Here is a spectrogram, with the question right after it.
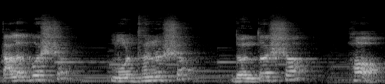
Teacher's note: এই বর্ণগুলি উচ্চারণের সময় শীষ দেওয়ার মতো এক প্রকার ধ্বনির সৃষ্টি হয় বলে এগুলিকে শীষ ধ্বনিও বলা হয়।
